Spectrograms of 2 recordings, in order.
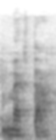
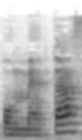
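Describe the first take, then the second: First: The word is said without its first syllable. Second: The word is said in full with its first syllable. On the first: "so she's just saying merta" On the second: "She's referring to omerta"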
